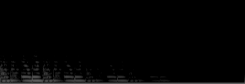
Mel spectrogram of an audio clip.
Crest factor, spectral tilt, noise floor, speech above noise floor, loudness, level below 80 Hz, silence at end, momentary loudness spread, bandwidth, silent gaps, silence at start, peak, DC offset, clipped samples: 18 dB; -10 dB/octave; -80 dBFS; 22 dB; -56 LUFS; under -90 dBFS; 0.35 s; 13 LU; 18 kHz; none; 0 s; -38 dBFS; 0.5%; under 0.1%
